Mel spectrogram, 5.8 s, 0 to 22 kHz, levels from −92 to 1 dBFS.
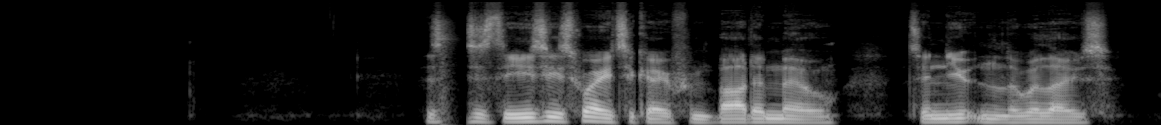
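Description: At 2.19 s the speech stalls for about 0.16 s. The last sound is stretched into a fading buzz, about 140 ms in all, ending in about 30 ms of near silence, before speech resumes at 2.36 s with nothing lost, only delayed. This call audio freeze is likely packets arriving late and the jitter buffer running dry.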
